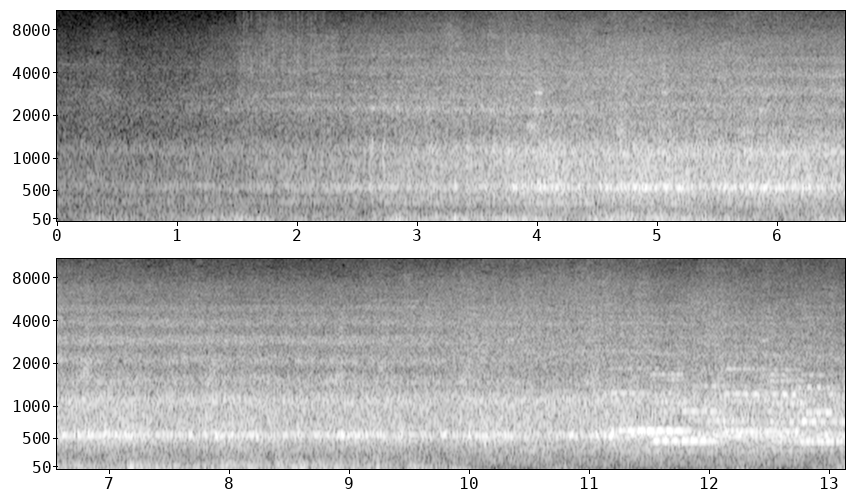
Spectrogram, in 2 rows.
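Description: JR East E001-series TRAIN SUITE Shiki-shima cruise train approaching and passing, its running noise building up over several seconds. Near the end its music horn plays a short tune of stepped notes.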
